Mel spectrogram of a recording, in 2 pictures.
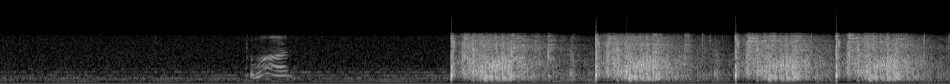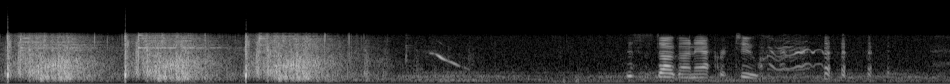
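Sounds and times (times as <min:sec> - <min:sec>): pistol shots echoing: 0:04.5 - 0:13.4.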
